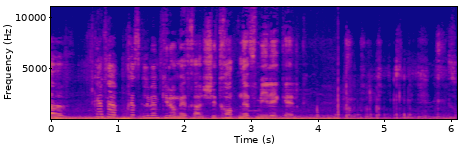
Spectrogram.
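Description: A man talking over the steady low rumble of a Mercedes E550 coupé's V8 and road noise, heard from inside the cabin while driving.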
